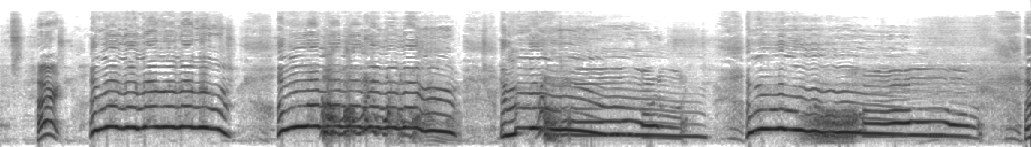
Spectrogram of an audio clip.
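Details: American Staffordshire Terrier, a playful, protective breed, giving long, steady, tuneful howls lasting two to three seconds each, some sliding downward at the end, with short pauses and faint background voices between them.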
